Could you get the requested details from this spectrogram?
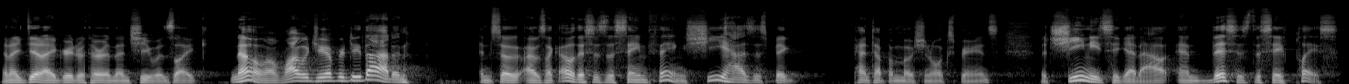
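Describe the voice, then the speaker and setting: A man who hosts a podcast and works as a coach gives relaxed, candid advice in casual conversation, swearing occasionally and acting out short quotes. His voice is deep and his pace normal, and he sounds like he's in a large hall.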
